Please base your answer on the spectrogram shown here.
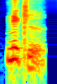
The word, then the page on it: nicol: Indian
